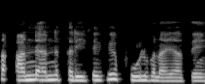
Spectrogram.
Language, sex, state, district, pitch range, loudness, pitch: Hindi, male, Uttar Pradesh, Budaun, 180-210 Hz, -16 LUFS, 195 Hz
